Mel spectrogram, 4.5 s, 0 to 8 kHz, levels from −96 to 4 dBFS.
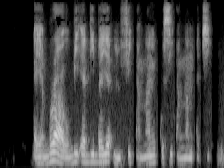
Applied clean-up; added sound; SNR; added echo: none; none; none; none.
